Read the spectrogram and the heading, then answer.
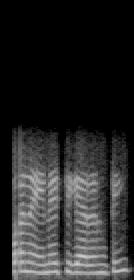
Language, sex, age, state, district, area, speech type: Marathi, female, 45-60, Maharashtra, Nanded, urban, conversation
